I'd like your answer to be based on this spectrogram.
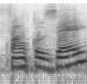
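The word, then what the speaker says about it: Française: And it was called Francaise. Is that how you pronounce it? – That's correct.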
